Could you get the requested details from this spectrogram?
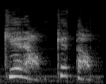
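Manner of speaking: a furious bus driver kicking them out; pissed off. Retold or imitated. Bus driver yelling at the girls, angry mock yell. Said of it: "Like, pissed off".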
